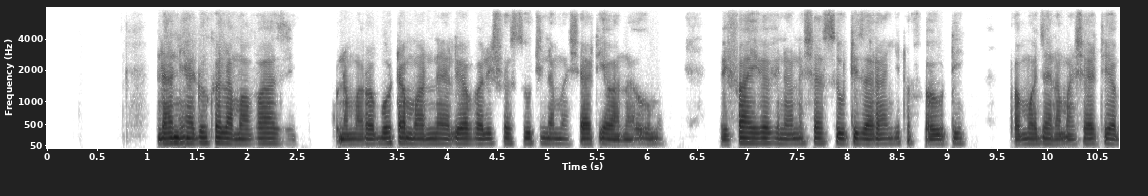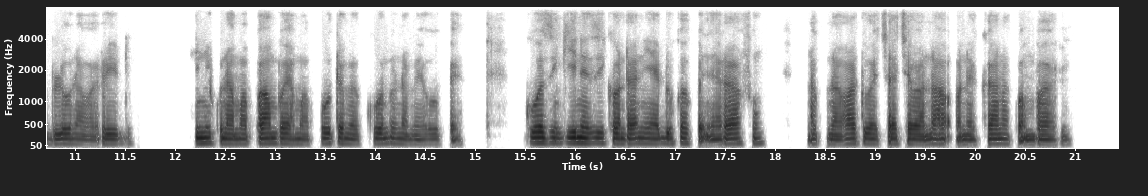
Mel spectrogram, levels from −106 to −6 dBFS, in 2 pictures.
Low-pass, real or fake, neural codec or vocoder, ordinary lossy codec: 7.2 kHz; fake; vocoder, 22.05 kHz, 80 mel bands, Vocos; Opus, 16 kbps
